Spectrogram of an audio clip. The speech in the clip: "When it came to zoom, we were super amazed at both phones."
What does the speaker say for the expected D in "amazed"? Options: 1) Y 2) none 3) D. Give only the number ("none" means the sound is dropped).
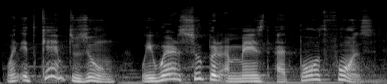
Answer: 3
